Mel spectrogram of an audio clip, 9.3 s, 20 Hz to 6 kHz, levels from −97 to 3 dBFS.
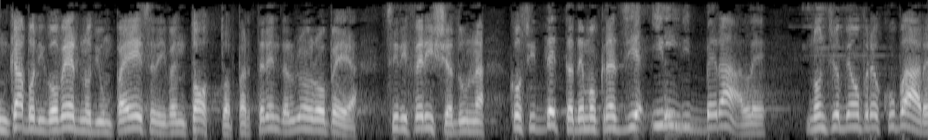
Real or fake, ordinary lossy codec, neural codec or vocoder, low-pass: real; none; none; 5.4 kHz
